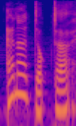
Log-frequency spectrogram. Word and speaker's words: Doktor: The first one coming up at around 4:30 is Anna Doctor, who is a wellness coach and a great name to boot. We were just saying off air. – D-O-K-T-O, the German pronunciation.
